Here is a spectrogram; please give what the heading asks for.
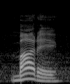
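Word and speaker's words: märg: Mare. Voilà. Oh, but it looks, voilà. It's spelled M-A-R-G. Mare. It's the bone marrow.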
